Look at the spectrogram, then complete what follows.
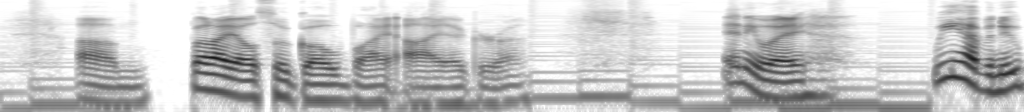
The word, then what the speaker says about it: Eiagra: I've had people pronounce it Iagra, Yagra, it's Iagra.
